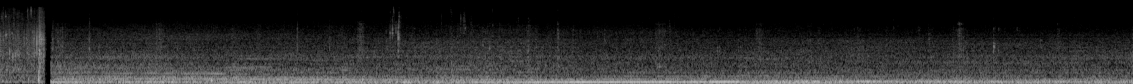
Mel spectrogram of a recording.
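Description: Car engine running low and steady, heard from inside the cabin with road noise. Its note drops a little about seven seconds in as the car slows.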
